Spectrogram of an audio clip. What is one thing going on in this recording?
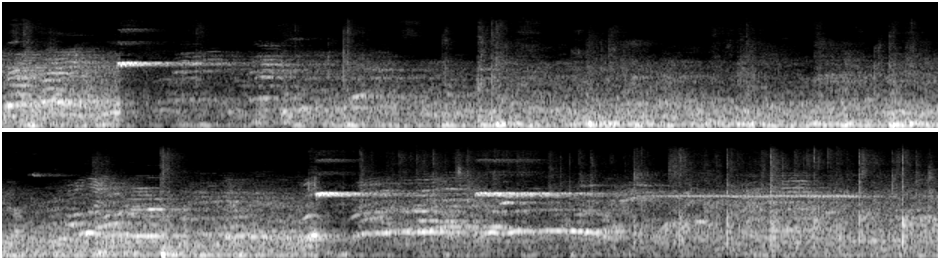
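A referee blows a whistle in short sharp blasts.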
